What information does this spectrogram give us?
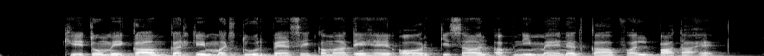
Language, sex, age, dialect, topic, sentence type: Hindi, male, 18-24, Garhwali, agriculture, statement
